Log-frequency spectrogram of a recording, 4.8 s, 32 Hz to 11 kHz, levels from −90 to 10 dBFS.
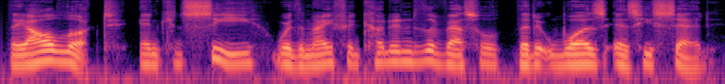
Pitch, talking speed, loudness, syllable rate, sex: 125 Hz, 250 wpm, -17 LUFS, 5.6 syllables/s, male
